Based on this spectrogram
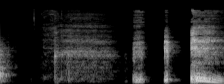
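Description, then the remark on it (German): A fairly loud throat clearing: a long raspy rasp followed by three short, forceful bursts, the last one strongest, with no talking. “Ich darf mich nicht räuspern, sonst wird es zur Gewohnheit.”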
